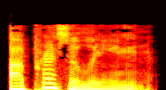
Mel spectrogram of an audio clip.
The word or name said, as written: Apresoline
